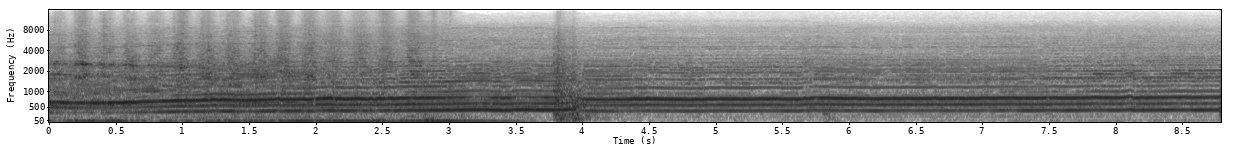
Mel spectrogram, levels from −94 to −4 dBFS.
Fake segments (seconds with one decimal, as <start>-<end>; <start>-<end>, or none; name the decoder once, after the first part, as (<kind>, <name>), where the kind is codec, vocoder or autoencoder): 2.0-3.0 (autoencoder, DAC-VAE); 4.5-5.7; 7.5-8.8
